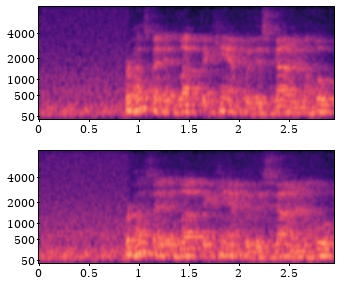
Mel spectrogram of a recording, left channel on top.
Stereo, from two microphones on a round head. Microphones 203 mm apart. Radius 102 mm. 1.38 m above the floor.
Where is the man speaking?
75° left (ahead or behind), 1.5 m.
